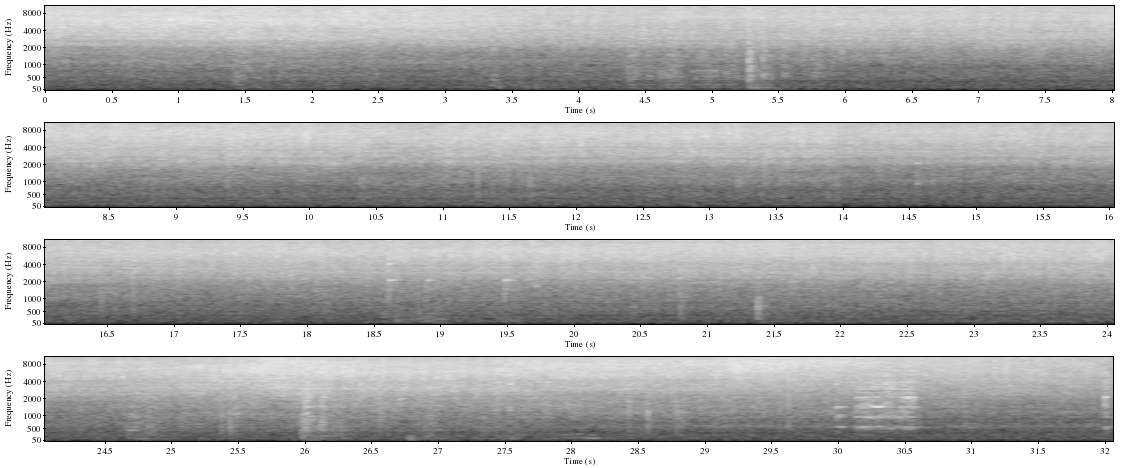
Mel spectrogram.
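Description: Prime strip loin steak searing in a hot cast-iron skillet with garlic cloves and thyme, fat and juices sizzling steadily, with a few faint clicks.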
